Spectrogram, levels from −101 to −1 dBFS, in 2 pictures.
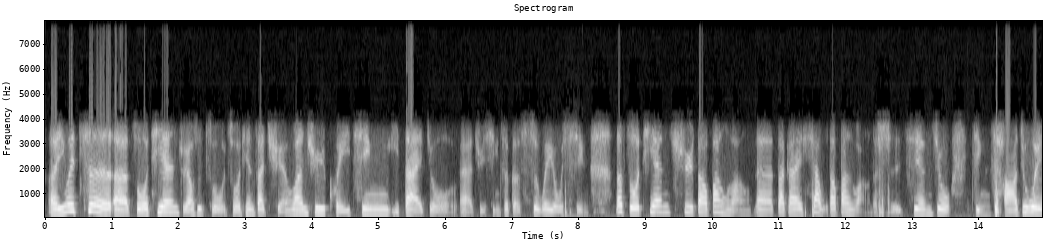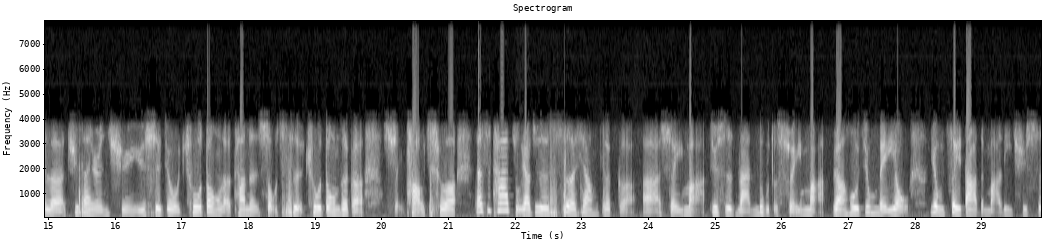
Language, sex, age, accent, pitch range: Korean, female, 20-39, Chinese, 180-230 Hz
